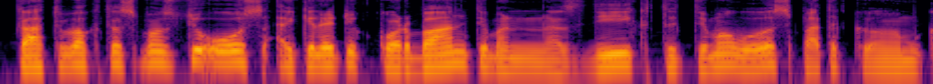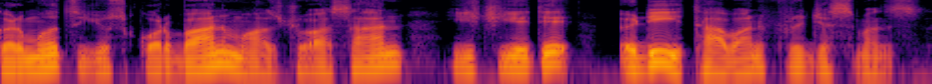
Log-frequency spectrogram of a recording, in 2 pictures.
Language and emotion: Kashmiri, neutral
